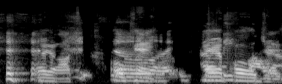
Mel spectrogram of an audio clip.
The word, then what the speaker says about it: Fyock: It's Fyock. Fyock. Okay. I apologize. Fyock.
